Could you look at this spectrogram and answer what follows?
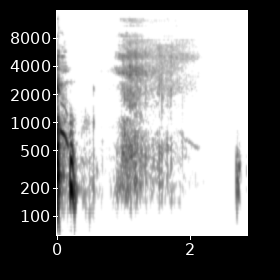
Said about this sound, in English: I am so fucking congested, and I'm sorry to be sniffling.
